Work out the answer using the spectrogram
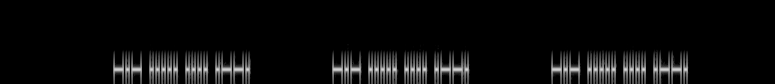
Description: Morse code, heard as a keyed tone, about 40 wpm, 700 Hz. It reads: K5HP K5HP K5HP
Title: Easy Call Signs Repeated 3x - 40wpm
